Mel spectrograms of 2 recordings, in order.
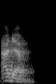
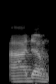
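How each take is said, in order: First: The first A vowel is said short. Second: The first A vowel is held long. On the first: The speaker calls it wrong. "bukan Adam" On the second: The speaker calls it right. "panjang A-nya"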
